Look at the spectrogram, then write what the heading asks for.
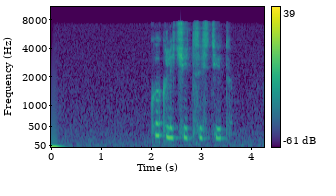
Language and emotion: Russian, sad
